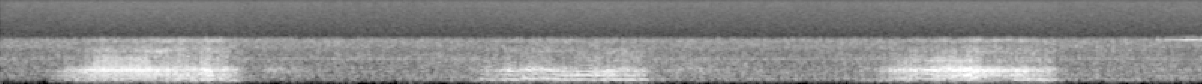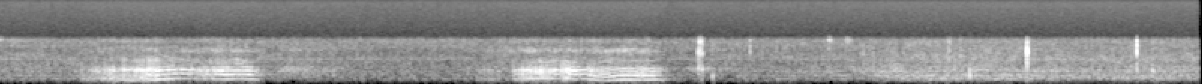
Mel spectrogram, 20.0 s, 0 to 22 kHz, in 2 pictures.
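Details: Father snoring: rhythmic rattling snores on each breath in, about 18 a minute, with quiet gaps between.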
